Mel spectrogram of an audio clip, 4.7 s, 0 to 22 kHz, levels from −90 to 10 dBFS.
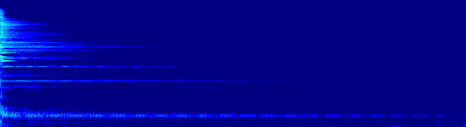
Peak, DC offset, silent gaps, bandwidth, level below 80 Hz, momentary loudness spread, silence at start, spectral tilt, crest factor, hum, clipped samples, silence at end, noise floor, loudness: -24 dBFS; under 0.1%; none; 14 kHz; under -90 dBFS; 23 LU; 0 s; 2 dB/octave; 30 dB; none; under 0.1%; 3.7 s; -85 dBFS; -47 LUFS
